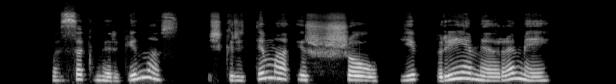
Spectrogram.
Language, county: Lithuanian, Panevėžys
